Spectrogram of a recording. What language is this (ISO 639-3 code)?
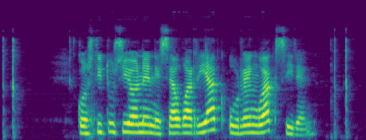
eus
